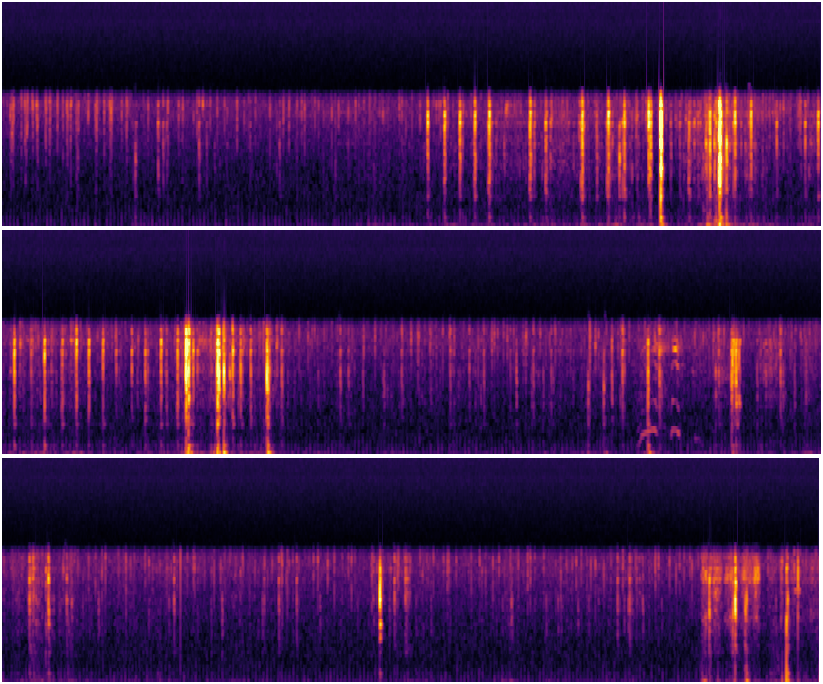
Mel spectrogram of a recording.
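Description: Mountain bike riding fast down a dirt trail, heard from a camera on the bike or rider: tyre and ride noise with rattles and knocks over bumps, the two loudest knocks about seven and ten seconds in, over a low wind rumble on the microphone. It starts faint and builds over the first few seconds as the bike picks up speed.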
